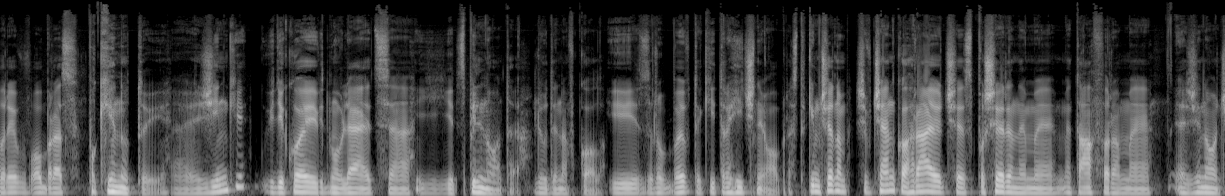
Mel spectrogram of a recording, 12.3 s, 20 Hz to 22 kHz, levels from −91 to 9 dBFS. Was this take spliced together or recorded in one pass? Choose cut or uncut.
cut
